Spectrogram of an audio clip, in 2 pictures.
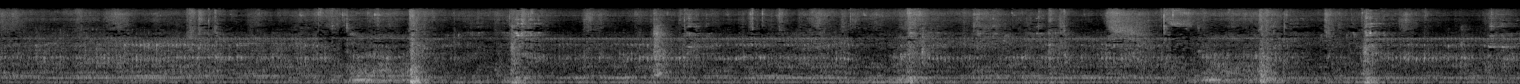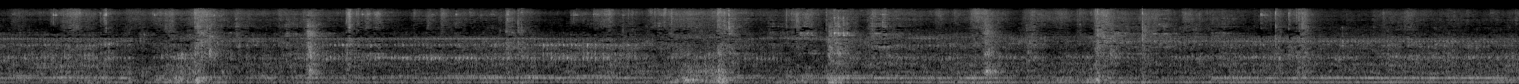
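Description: Paper plate making press running with a steady hum and rushing noise, and irregular clicks and clatter as the dies press and plates are handled.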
